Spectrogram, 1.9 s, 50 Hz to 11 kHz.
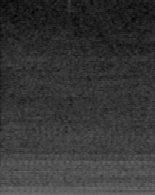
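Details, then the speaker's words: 2010 Nissan Frontier 4.0L V6 idling after jump start, left running to charge battery: smooth even idle hum, steady low note, no knocks or misses; healthy idle. "And I am going to have to open up this garage so I can let this battery charge while I have it inside the garage and it is up and running. So we are just gonna let this vehicle run like this and let it charge so"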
